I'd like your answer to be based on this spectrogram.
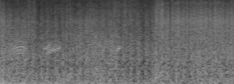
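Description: Submachine guns rattle in a WWII strategy video game, a dense, continuous crackle of overlapping gunfire with small-arms bursts layered throughout the short stretch.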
